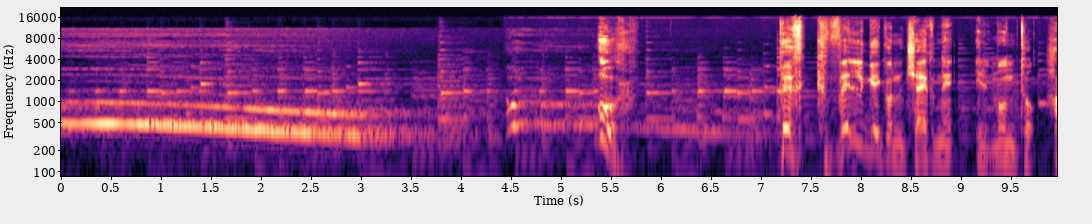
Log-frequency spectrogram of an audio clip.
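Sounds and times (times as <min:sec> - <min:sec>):
wolf howling: 0:00.0 - 0:07.4
speech: 0:05.4 - 0:05.7, 0:07.2 - 0:09.9.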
